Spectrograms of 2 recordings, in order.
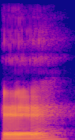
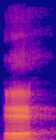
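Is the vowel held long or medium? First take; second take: long; medium. First: The vowel is held for a long time. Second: The vowel is held for a medium time. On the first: "two dots would be the long E" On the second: "three dots is actually going to be the medium"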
